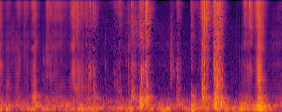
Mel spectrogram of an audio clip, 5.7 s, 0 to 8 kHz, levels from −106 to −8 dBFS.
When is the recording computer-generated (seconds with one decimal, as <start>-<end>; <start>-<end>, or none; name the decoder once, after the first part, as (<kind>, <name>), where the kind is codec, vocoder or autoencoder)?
0.0-1.7 (vocoder, BigVGAN v2); 4.7-5.7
